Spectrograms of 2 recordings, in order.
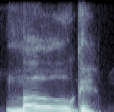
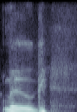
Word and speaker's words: Moog: The things you make audio with, starting back in the late '60s, used to be modular, and then Moog. And yeah, that's how you say it. It's not Moog.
